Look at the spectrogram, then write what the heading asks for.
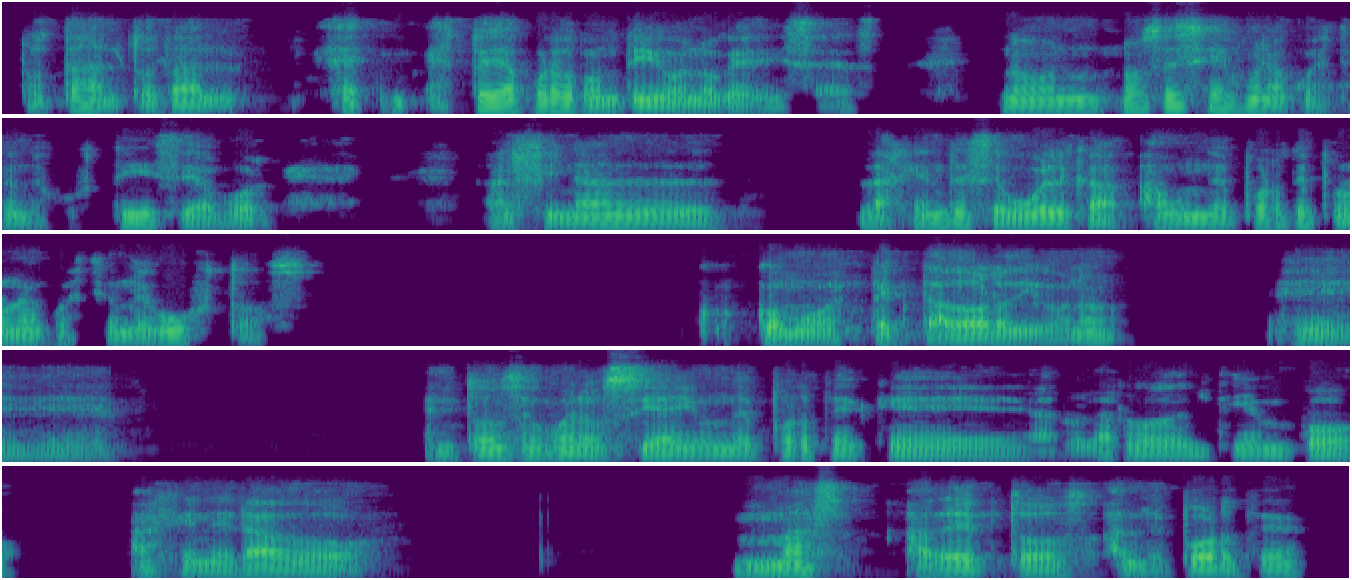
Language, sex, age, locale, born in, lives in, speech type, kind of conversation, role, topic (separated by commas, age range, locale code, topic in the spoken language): Spanish, male, 40-44, es-AR, Argentina, Spain, conversation, unstructured, none, ¿Es justo que en algunos deportes se pague mucho y en otros no se pague nada?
